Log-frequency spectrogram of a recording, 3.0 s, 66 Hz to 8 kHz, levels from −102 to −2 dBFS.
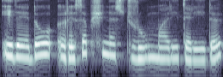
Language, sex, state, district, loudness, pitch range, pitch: Tamil, female, Tamil Nadu, Nilgiris, -16 LUFS, 215-265 Hz, 230 Hz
